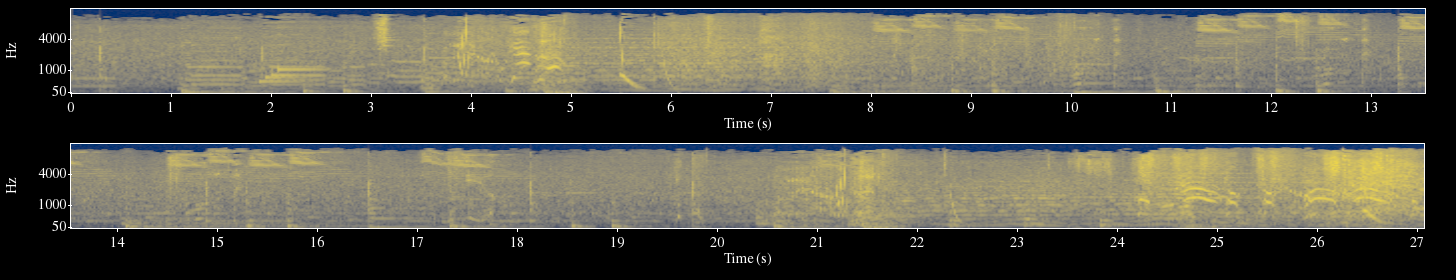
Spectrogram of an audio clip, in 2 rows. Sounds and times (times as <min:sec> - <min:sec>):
Music: 0:00.0 - 0:27.0.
